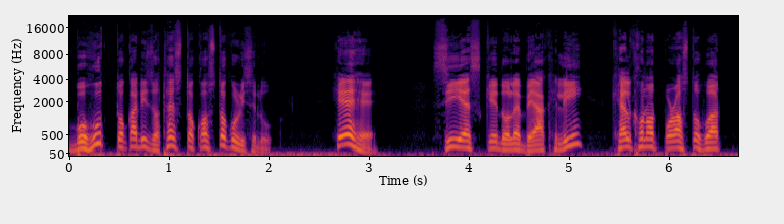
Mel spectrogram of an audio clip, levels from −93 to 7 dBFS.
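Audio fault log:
No faults heard anywhere in this speech recording.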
